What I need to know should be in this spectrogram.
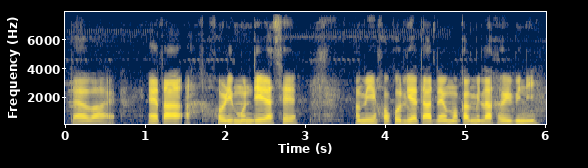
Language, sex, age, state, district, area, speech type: Assamese, male, 60+, Assam, Dhemaji, rural, spontaneous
